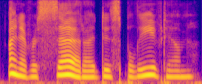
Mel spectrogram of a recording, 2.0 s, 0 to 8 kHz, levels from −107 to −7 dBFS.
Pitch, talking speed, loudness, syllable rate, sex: 195 Hz, 180 wpm, -18 LUFS, 5.6 syllables/s, female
